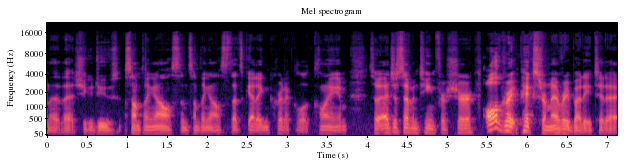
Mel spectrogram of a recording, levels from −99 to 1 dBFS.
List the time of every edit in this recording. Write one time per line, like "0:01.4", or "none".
0:01.0
0:05.4

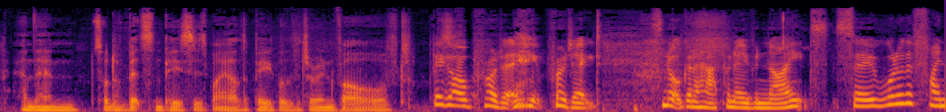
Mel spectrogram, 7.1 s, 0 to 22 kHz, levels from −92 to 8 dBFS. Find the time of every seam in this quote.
0:03.2

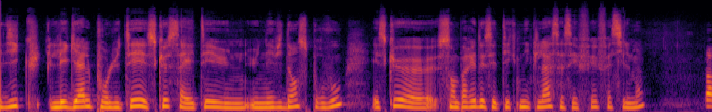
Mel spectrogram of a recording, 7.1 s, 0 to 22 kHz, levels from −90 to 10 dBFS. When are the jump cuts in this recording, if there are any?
none

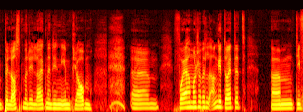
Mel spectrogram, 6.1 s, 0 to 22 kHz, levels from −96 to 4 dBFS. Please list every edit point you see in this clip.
0:02.1

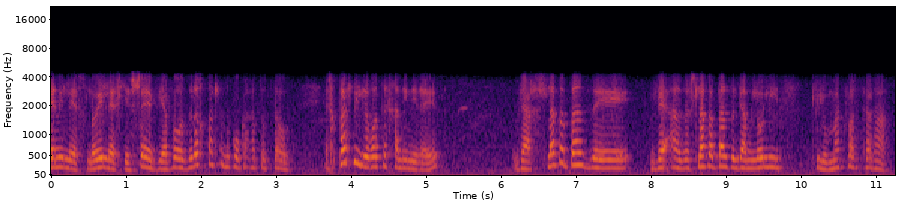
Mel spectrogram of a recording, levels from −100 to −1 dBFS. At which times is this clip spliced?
0:08.0
0:10.1

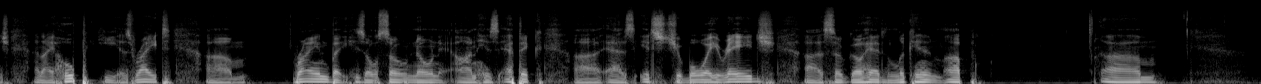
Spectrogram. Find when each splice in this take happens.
0:02.9

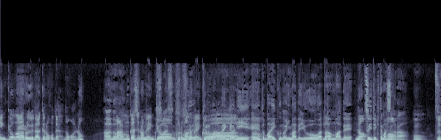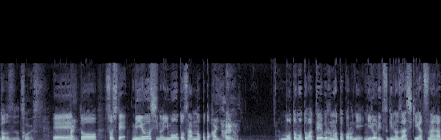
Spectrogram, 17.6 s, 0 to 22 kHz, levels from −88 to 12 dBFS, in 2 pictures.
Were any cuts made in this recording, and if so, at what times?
none

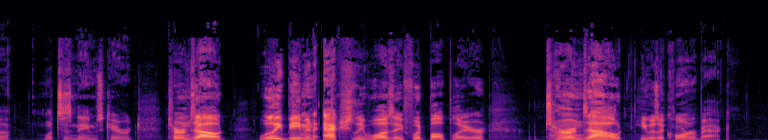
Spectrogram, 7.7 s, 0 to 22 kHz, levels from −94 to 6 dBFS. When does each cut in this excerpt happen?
none

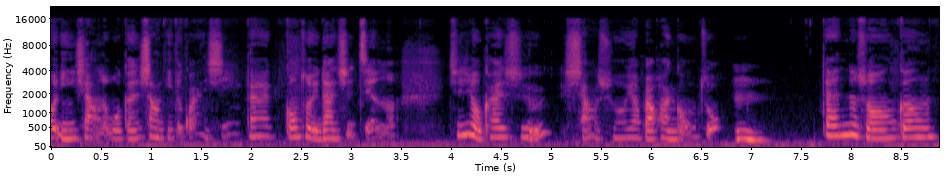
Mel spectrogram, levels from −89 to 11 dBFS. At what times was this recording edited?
0:01.9

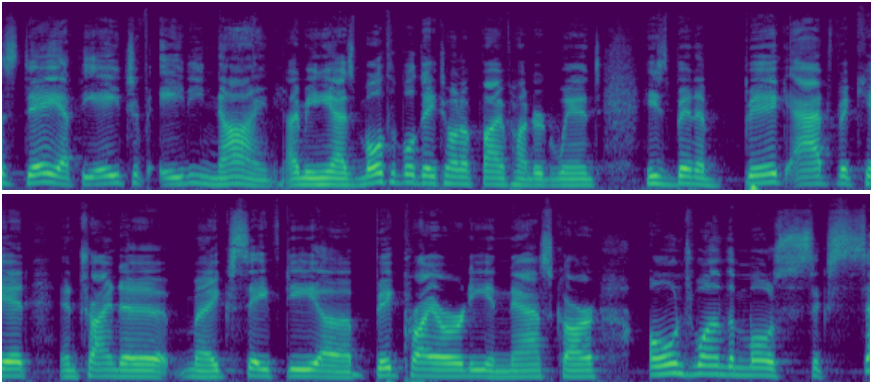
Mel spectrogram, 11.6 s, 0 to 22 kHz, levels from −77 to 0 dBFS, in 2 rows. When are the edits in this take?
0:01.8

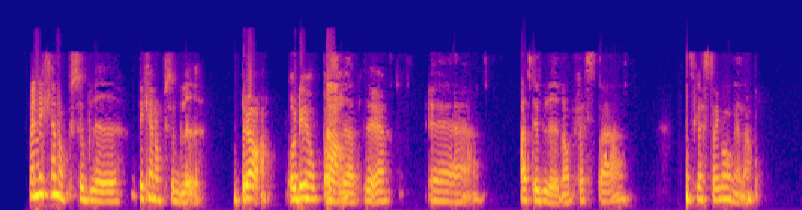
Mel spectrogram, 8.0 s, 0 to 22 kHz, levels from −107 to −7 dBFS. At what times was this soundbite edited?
none

